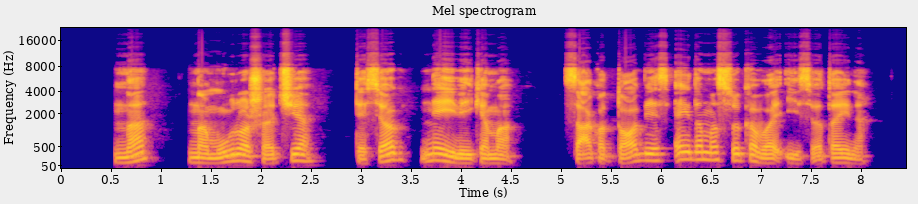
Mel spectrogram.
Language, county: Lithuanian, Alytus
